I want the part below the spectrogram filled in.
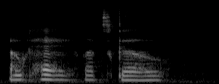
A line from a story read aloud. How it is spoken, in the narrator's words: she whispered to herself, trying to kid herself into believing she wasn't scared, only nervous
